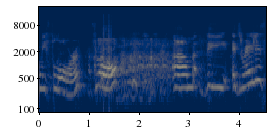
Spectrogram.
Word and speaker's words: Fleur: sweat first of all because flour nobody can pronounce okay so the Americans call me Fleur Fleur the Israelis called me if they call me up and they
